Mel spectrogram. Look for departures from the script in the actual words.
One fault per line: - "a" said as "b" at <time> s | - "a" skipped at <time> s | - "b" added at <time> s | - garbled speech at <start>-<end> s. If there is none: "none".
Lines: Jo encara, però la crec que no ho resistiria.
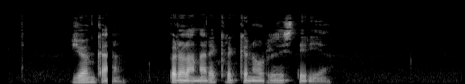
- "mare" added at 2.0 s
